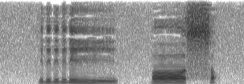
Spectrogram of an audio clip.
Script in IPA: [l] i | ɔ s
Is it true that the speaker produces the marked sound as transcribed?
no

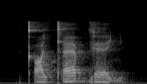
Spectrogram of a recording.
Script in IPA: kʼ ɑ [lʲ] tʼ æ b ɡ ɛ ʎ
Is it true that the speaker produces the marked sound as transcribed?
yes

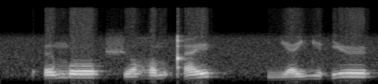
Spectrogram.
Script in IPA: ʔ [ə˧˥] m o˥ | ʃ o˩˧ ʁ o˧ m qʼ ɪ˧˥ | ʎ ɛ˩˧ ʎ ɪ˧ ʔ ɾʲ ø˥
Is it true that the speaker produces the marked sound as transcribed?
yes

